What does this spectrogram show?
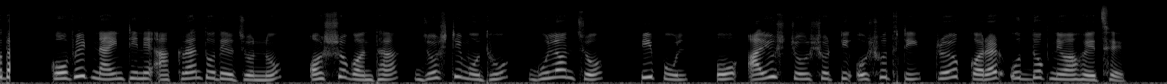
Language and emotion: Bengali, neutral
